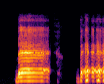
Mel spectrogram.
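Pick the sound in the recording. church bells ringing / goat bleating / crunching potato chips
goat bleating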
